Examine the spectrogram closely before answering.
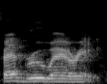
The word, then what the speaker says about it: February: February, February, I pronounced that R. But almost no educ. They say February. I just put that in an article that I think I published today. I pronounce both Rs in February. Every time I say February February. February is the is the pronunciation.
